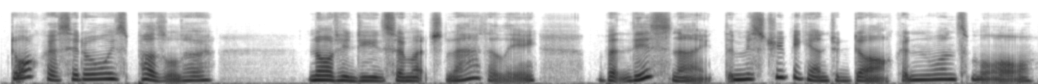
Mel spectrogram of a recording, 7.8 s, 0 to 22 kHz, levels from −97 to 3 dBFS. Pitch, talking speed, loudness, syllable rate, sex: 215 Hz, 140 wpm, -19 LUFS, 4.7 syllables/s, female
